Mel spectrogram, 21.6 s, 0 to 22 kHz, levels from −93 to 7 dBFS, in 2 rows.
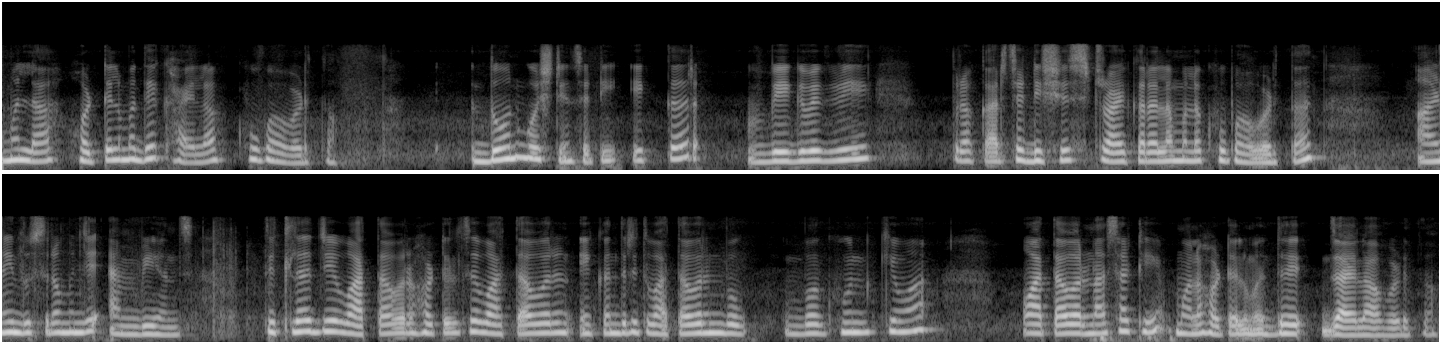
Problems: constant background noise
